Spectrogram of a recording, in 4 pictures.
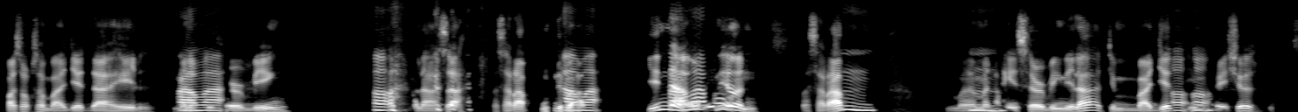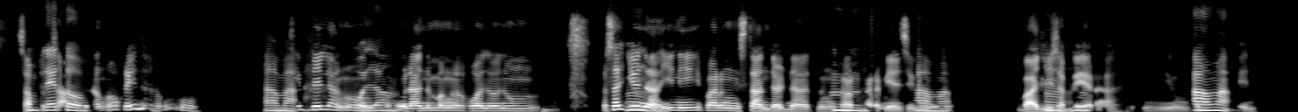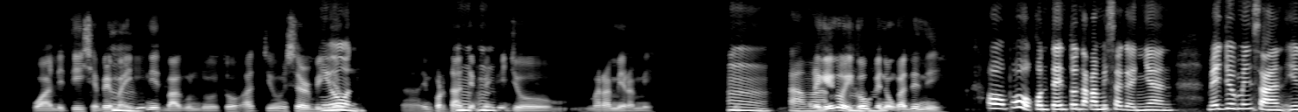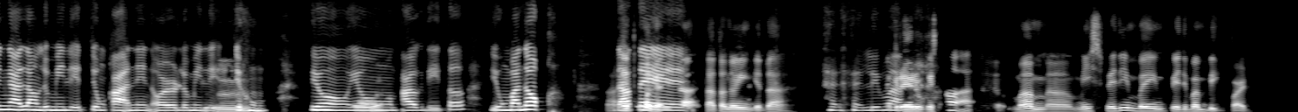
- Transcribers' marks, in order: static; laughing while speaking: "Oo"; laughing while speaking: "'di ba?"; chuckle; tapping; other background noise; sniff; chuckle; laughing while speaking: "'yung"; chuckle; unintelligible speech
- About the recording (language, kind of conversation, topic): Filipino, unstructured, Ano ang masasabi mo sa sobrang pagmahal ng pagkain sa mga mabilisang kainan?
